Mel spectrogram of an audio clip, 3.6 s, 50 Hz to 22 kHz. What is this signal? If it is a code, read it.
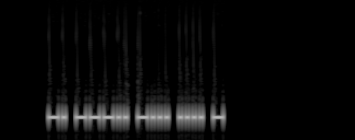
Morse code, heard as a keyed tone, about 43 wpm, 700 Hz. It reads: N8BHT
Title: Speed Racing - USA Call Signs 35wpm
